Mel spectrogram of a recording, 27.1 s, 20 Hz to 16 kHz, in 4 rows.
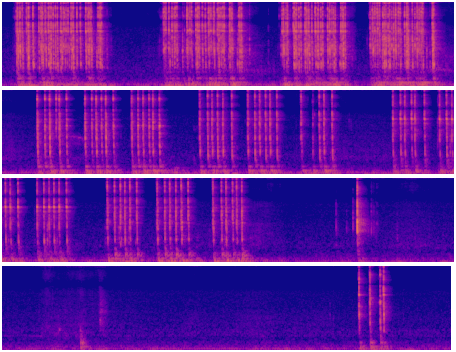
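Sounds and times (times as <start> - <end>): clicky keyboard typing: 0.2 - 1.6, 2.4 - 6.6, 7.3 - 11.9, 12.7 - 17.3, 25.7 - 26.2.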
